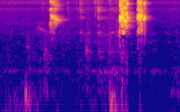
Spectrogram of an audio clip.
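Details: Masked lovebirds, green and blue birds, chirp in the morning with a run of loud, shrill high-pitched notes, the last two strongest and closely spaced, over faint low thumps.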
